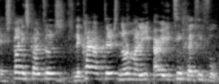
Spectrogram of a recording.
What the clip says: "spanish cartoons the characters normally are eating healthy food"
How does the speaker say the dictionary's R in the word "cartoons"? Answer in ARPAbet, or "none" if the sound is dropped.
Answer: L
